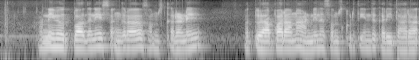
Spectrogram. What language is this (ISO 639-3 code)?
kan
